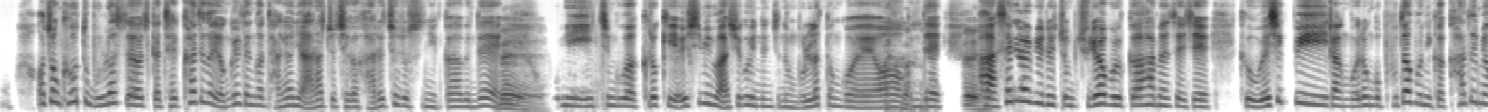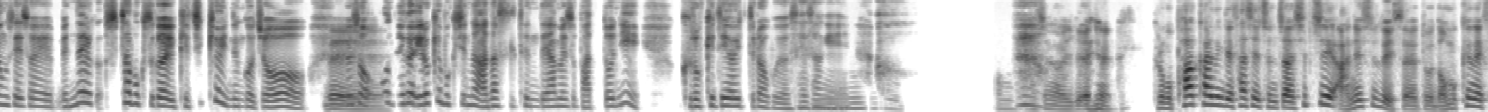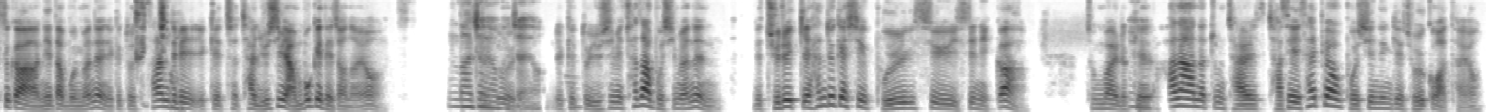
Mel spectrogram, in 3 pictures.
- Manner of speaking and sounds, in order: laugh; other noise; laughing while speaking: "이게"; other background noise
- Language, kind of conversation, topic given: Korean, advice, 생활비를 줄이려고 할 때 왜 자주 스트레스를 받게 되나요?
